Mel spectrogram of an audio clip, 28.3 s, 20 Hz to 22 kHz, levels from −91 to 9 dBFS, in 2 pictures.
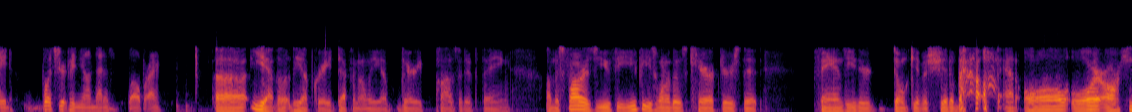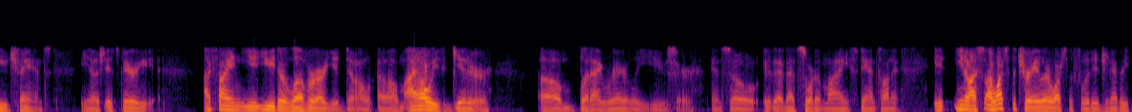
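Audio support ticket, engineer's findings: G.729 codec, whole clip: speech band-limited to below 4 kHz, plainly rough and synthetic texture throughout. The sound is consistent with G.729A at 8 kbit/s. The decoder resynthesises speech from a vocal-tract filter, pitch predictor and sparse pulse excitation per 10 ms frame. Upper band is discarded and fine detail is replaced by a coarse pulse model, giving the buzzy, artificial edge.

VoIP packet loss concealed by the speech codec, 0.79–0.86 s, just before "on that as well": about 40 ms of audio missing, fitting two 20 ms packets dropped. The decoder extrapolated from the last pitch and filter with decaying gain, stretching the sound into a brief fading buzzy tone or coloured noise. Frame-to-frame dependency leaves recovery weak until the state rebuilds.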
